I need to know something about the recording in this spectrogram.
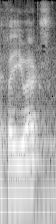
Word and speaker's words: faux: kind of made a fake rail or a faux rail as some people would say so that is pronounced it fo faux so uh no rail there no ridges on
